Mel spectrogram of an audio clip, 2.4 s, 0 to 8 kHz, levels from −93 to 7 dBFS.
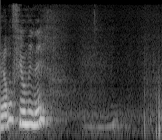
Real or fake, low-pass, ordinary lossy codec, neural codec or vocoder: fake; 7.2 kHz; none; autoencoder, 48 kHz, 32 numbers a frame, DAC-VAE, trained on Japanese speech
